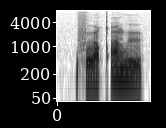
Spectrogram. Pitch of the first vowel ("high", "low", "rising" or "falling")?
low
